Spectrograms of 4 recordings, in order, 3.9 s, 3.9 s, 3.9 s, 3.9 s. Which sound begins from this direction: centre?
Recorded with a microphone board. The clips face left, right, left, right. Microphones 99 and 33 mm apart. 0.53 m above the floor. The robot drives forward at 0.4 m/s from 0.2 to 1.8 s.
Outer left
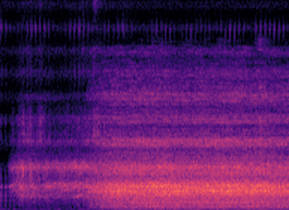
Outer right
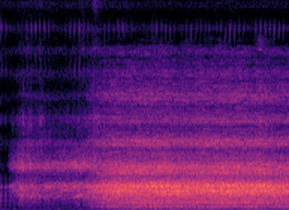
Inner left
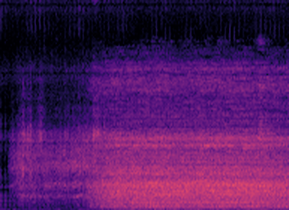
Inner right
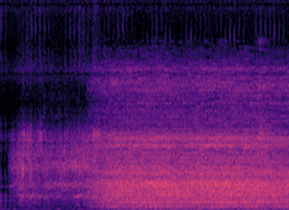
Frying, at 1.1 s.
